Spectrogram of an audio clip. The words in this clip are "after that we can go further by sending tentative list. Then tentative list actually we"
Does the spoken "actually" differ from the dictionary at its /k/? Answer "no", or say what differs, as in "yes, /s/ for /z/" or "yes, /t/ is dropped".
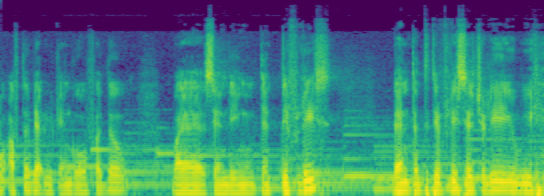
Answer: yes, /k/ is dropped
